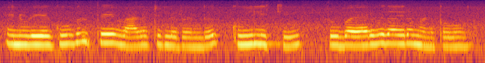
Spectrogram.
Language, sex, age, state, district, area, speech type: Tamil, female, 18-30, Tamil Nadu, Nagapattinam, rural, read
